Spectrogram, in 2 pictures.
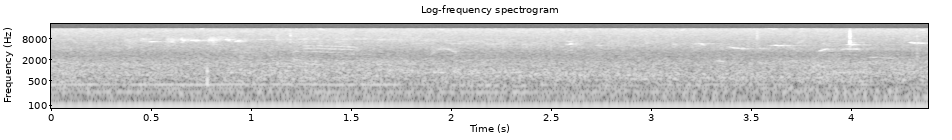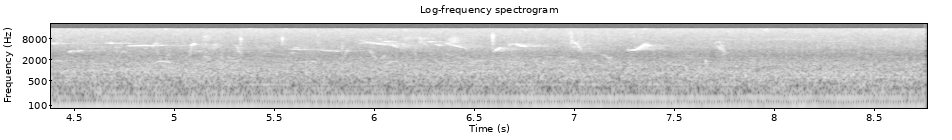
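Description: A steady low hum runs throughout, with scattered, faint, short high chirps of small birds over it.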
